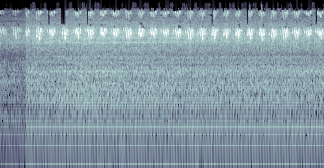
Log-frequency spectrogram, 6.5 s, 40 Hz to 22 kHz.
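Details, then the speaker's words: Lexus RX300 running engine: a sharp, high chirp repeats about four times a second. The worn alternator belt is squealing and due for replacement. "друзья То самое чувство когда настало время заменить ремень генератора слушаем внимательно"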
